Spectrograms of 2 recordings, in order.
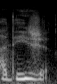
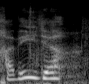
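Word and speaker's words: Jadiya: Bueno, en árabe se se pronunciaría hadija, pero en español hay múltiples pronunciaciones. Una es Jadilla, la otra es Jadicha. Jadicha es solo, exclusivamente para mi pueblo, Tarsis de Huelva. Para el resto solo le permite decir Jadilla. Suena raro en la boca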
